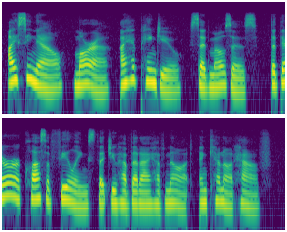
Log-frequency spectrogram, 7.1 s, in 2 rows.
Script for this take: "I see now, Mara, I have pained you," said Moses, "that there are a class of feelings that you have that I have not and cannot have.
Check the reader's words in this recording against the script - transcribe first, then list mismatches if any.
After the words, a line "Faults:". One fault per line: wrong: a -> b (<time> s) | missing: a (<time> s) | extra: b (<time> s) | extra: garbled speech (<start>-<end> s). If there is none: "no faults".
"I see now, Mara, I have pained you," said Moses, "that there are a class of feelings that you have that I have not and cannot have.
Faults:
no faults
